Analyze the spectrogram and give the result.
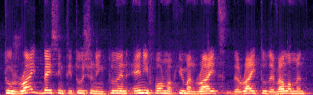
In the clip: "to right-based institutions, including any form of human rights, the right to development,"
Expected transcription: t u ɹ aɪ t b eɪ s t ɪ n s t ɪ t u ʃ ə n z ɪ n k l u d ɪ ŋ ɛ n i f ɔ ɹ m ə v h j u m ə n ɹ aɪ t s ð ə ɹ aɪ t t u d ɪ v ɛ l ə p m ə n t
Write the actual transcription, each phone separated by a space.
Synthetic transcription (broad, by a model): t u ɹ aɪ t b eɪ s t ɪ n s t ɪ t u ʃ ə n ɪ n k l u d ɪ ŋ ɛ n i f ɔ ɹ m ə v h j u m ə n ɹ aɪ t s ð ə ɹ aɪ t t u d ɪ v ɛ l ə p m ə n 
